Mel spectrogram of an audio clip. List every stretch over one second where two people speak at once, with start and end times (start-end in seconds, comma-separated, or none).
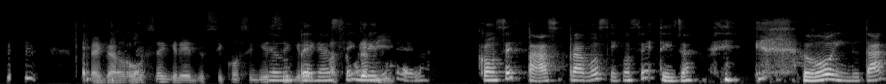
2.6-4.0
